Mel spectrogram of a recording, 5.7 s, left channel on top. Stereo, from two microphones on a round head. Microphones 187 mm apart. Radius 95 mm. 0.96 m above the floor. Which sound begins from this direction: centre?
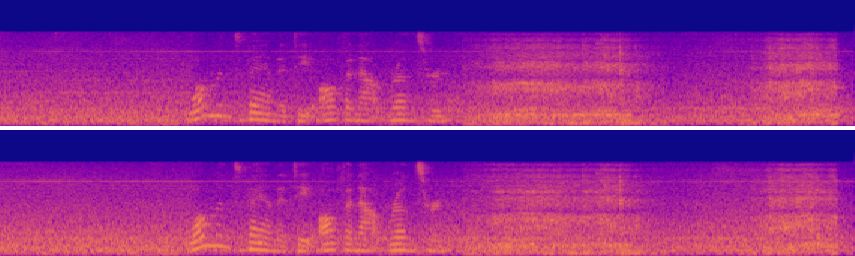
A sliding door, at 3.1 s.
